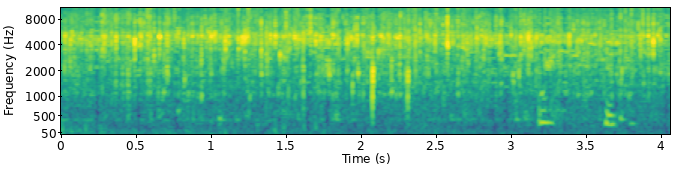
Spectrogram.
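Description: Water trickles and splashes into a cup.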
